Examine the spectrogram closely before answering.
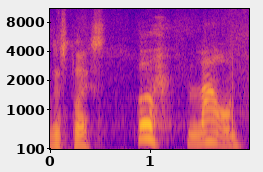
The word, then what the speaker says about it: Laon: Oh, Laon. Laon. It's like the word loan, but the A and the O are backwards. It's like the word Leon, but with an A instead of an E.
